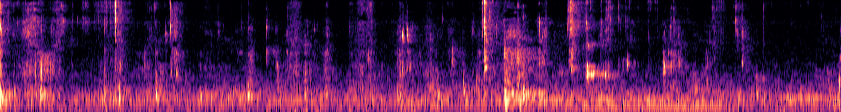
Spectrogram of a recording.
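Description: Quiet, close mouth sounds of biting and chewing juicy pomelo flesh: small wet clicks and smacks scattered irregularly.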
